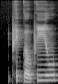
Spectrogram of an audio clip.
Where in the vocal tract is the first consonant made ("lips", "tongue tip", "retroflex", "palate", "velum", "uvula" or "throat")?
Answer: lips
